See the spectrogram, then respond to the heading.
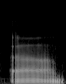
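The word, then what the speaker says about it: Ohkay Owingeh: Over 1,600 miles from Mexico City to Okeowenge. That's how you say it.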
